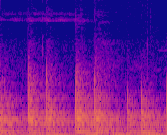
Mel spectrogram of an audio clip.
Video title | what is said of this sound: VLOG : Plan de travail, Douche et Moustiquaire | il y a pas de creux sur les murs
